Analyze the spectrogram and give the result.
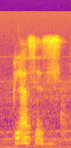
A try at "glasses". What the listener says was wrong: No, escuché una. Tiene que vibrar el último.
